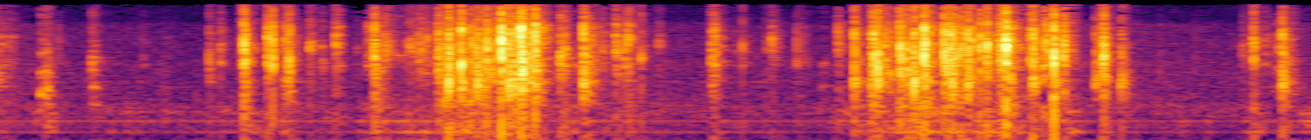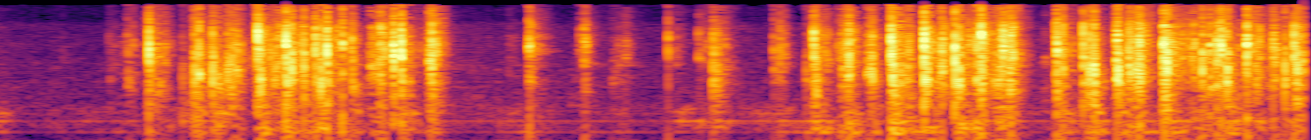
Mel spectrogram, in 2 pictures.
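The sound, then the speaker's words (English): Referee names are typed on a computer keyboard in several bursts of rapid clicking keystrokes, separated by short pauses. “And so what you'll do is you'll type them in.”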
